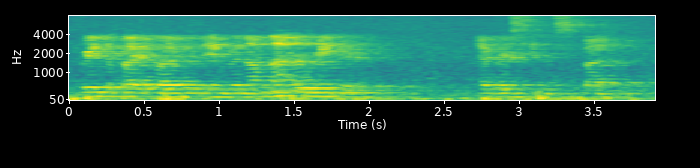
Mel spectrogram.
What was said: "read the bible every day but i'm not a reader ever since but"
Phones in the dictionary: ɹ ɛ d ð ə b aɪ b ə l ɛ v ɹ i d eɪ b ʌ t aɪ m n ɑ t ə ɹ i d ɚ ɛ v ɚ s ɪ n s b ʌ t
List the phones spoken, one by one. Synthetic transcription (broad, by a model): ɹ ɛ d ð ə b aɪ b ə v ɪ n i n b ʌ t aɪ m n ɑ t ə l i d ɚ ɛ v ɚ s ɪ n s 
